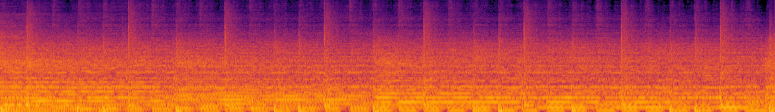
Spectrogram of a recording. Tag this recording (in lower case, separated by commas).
music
